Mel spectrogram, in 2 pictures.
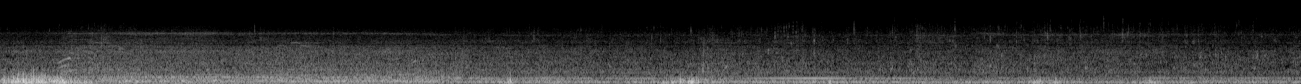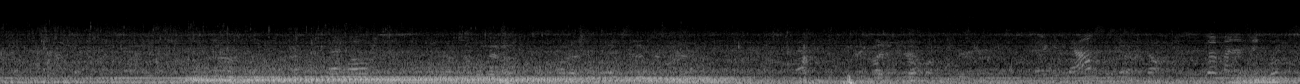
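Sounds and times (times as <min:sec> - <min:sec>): wind on microphone: 0:00.0 - 0:13.8
ship diesel engine droning: 0:00.0 - 0:26.0.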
